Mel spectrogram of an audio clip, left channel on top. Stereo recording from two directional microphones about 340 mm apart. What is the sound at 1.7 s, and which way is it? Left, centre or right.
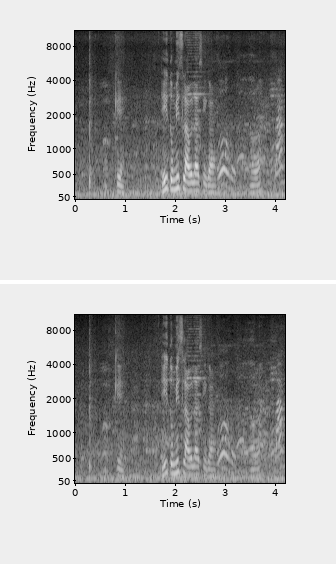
Speech, centre.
